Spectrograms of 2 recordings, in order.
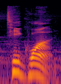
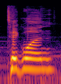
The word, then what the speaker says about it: Tiguan: there's a little confusion over how exactly to pronounce this vehicle's name so I looked it up and it is Tiguan it's not Tiguan it's not taigan and don't try to Google it because you're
